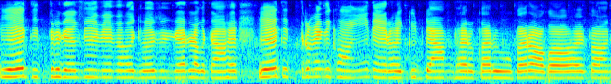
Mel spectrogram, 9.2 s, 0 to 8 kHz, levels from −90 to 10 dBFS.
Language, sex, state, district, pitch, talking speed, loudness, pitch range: Hindi, female, Andhra Pradesh, Anantapur, 235 Hz, 35 wpm, -16 LUFS, 230-255 Hz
